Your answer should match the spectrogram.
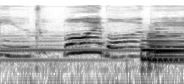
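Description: A toddler singing a wavering line over notes ringing on an upright piano, with a new note struck near the end.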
